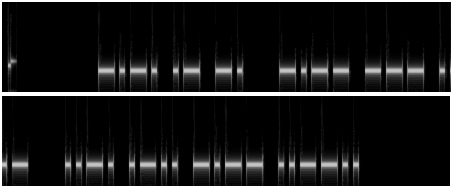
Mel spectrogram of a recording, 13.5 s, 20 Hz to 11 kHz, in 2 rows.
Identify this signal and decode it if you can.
Morse code, heard as a keyed tone, about 15 wpm, 700 Hz. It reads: CAN YOU FLY?
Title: Sentences from Top 1000 Words - Review Part 2 - 15wpm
